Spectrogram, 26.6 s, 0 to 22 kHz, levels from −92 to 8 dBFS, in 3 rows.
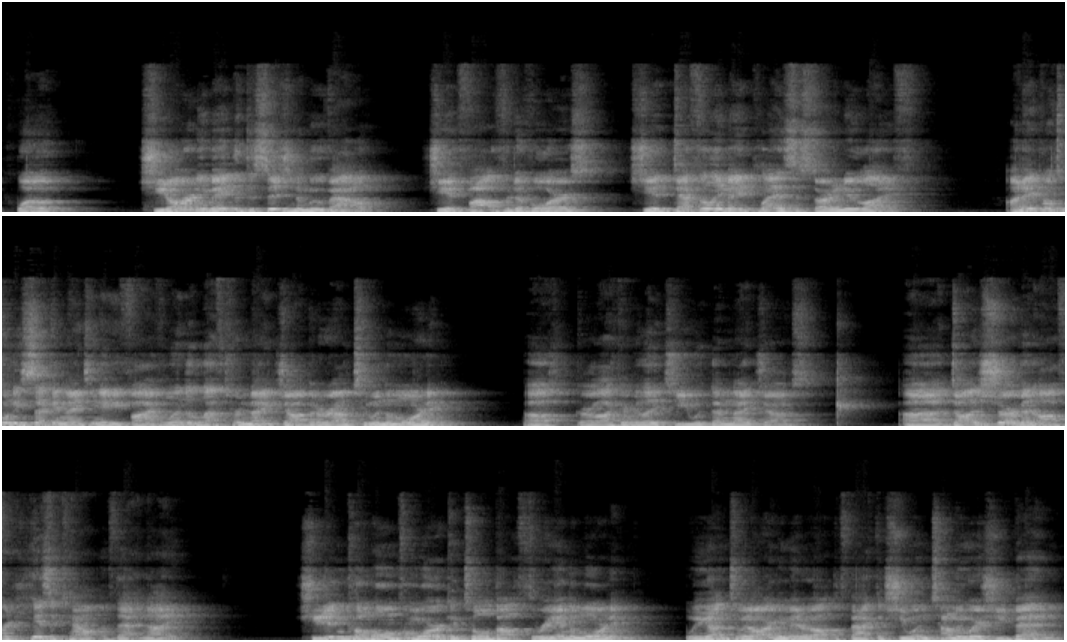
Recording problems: off-mic speech; far
room echo; noticeable; dies away in 0.6 s

